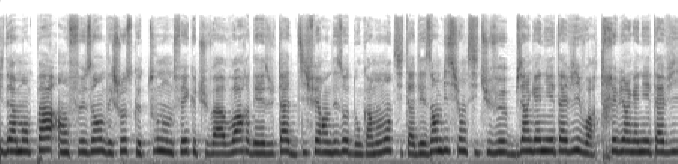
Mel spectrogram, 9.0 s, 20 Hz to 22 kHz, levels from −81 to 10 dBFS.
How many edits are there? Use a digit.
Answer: 0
